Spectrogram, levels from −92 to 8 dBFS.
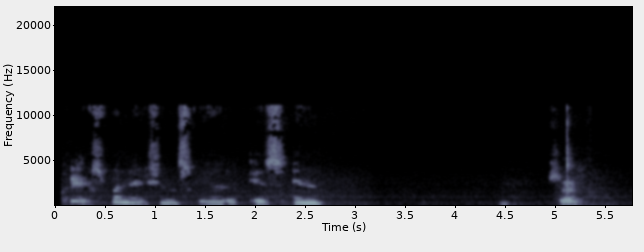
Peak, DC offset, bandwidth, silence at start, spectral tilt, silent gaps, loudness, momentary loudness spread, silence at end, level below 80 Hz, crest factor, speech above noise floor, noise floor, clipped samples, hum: -16 dBFS; under 0.1%; 11.5 kHz; 0.15 s; -3.5 dB/octave; none; -32 LUFS; 12 LU; 0.5 s; -78 dBFS; 18 dB; 45 dB; -76 dBFS; under 0.1%; none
